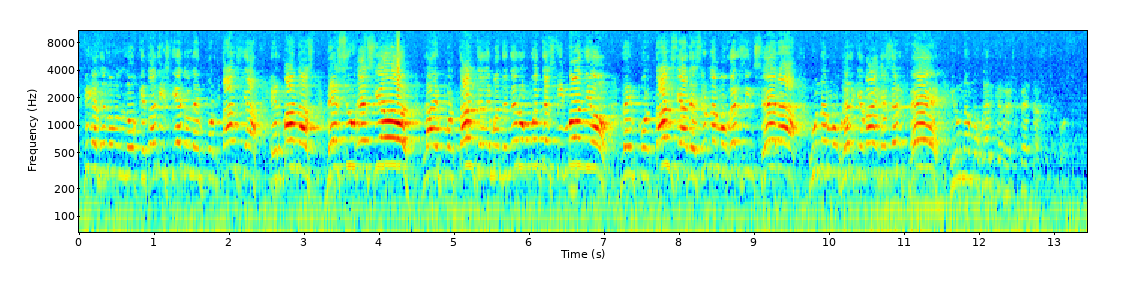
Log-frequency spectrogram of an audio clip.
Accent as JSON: {"language": "Spanish", "country": "Mexico", "said": "yo soy mexicano, yo sé lo que estoy hablando"}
